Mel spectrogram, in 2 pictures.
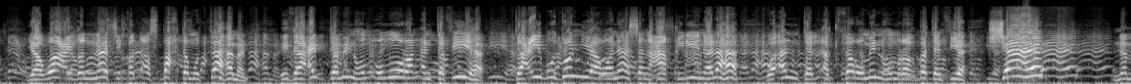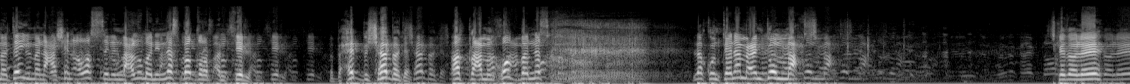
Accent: Sharqia Governorate, Egypt; عندنا في الشرقيه

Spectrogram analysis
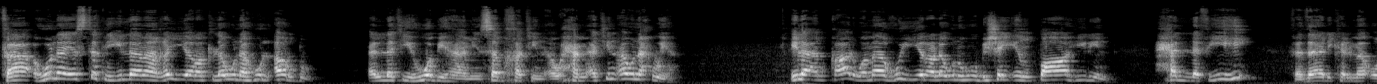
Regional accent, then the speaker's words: Morocco; accent: Moroccan; يعني بدارجتنا المغربية نقول الخز لهذا الطحلب

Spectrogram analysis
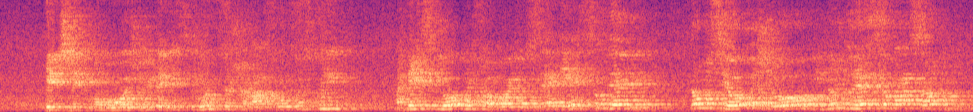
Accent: Salvador, Bahia, Brazil; lá nos Alagados, de onde eu vim em Salvador, sabe, Alagados, em Salvador, de lá, baixo chamado Massaranduba.

